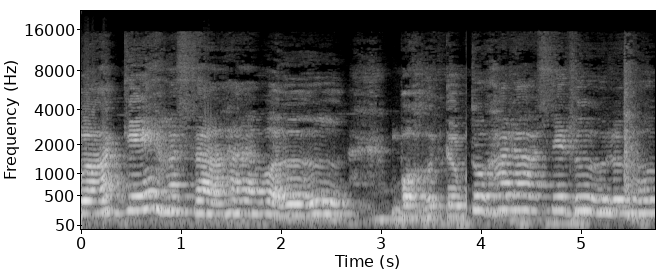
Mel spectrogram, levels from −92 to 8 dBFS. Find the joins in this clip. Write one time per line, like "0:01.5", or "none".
0:03.8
